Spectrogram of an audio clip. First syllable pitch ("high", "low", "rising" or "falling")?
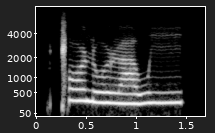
high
